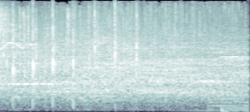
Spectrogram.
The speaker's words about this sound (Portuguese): Já estão ouvindo as palmas!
